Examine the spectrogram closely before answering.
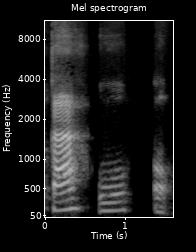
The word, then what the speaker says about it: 国: G itu dibacanya K. Jadi kalau ketemu GUO, bacanya itu KUO.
